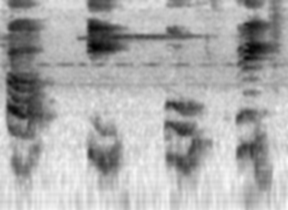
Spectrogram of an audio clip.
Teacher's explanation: एक मात्रा का समय लग रहा है, ह्रस्व स्वर है।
